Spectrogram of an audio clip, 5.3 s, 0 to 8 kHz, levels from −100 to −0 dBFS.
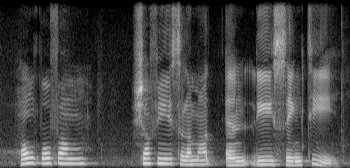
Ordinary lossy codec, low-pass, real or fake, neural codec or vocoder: none; none; real; none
